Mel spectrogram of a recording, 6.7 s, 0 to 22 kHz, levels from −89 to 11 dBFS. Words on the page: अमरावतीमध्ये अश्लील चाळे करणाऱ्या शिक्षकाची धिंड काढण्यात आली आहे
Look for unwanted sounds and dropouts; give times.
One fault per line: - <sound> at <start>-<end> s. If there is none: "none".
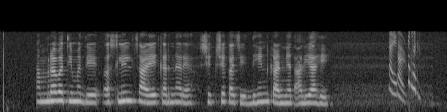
- chirp at 5.8-6.3 s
